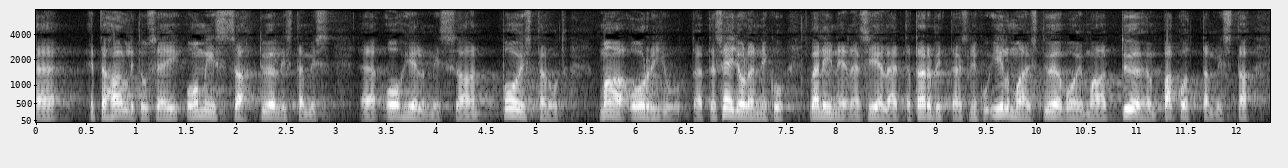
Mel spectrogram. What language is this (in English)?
Finnish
